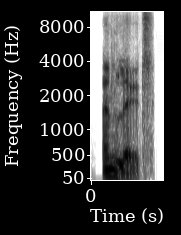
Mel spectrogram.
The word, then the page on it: unlit: British English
